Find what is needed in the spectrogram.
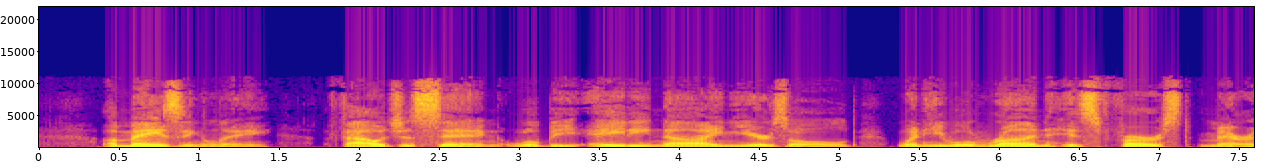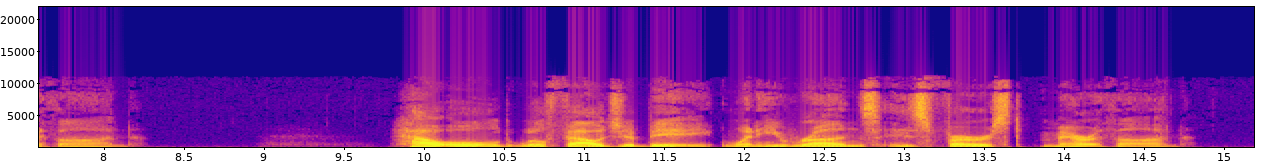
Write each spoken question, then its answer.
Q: How old will Fauja be when he runs his first marathon?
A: Fauja will be 89 when he runs his first marathon.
